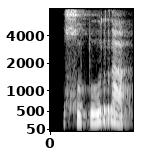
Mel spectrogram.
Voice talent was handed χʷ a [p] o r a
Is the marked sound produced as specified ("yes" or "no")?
yes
